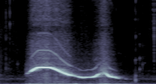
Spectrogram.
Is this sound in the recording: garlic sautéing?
no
